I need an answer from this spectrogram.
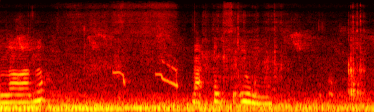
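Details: Phone recording of newborn puppies in Cambodia: a few short, thin whimpers sliding downward in pitch, separated by pauses, partly masked by people talking in Khmer throughout.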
